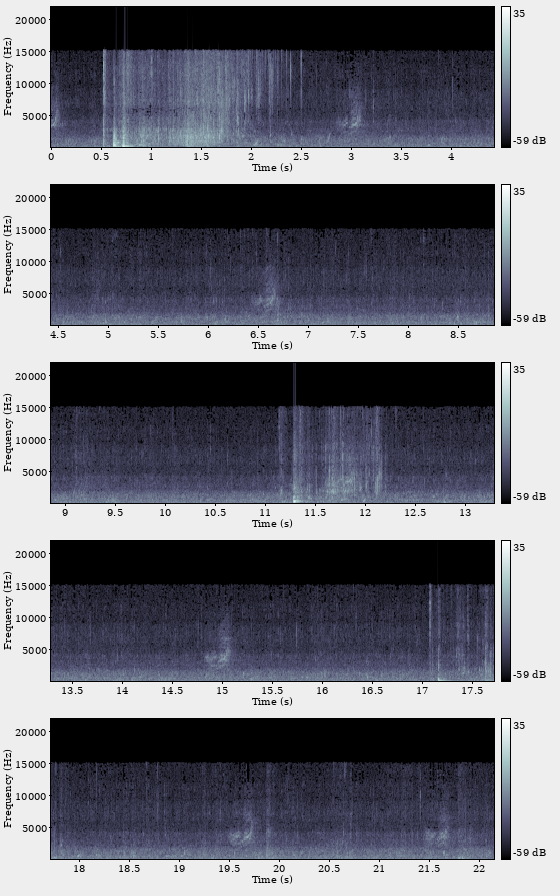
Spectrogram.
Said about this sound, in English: throwing rocks into a pool at Pine Creek.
